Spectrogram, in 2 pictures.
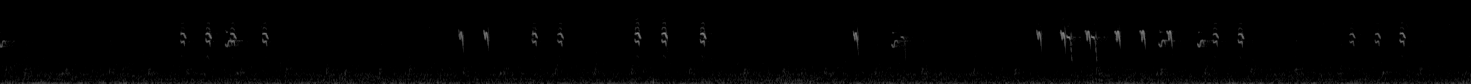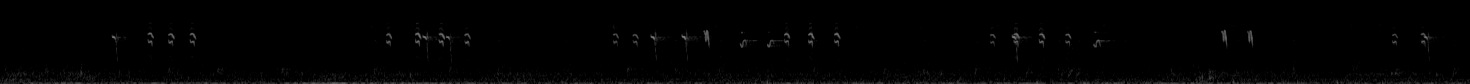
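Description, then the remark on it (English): Repeated high, sharp bird chirps at dusk, as it is getting dark, in short bursts and clusters over a low, steady background hum, continuing throughout with no voices. “So recording just captured that bird, and he'll be number 621.”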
